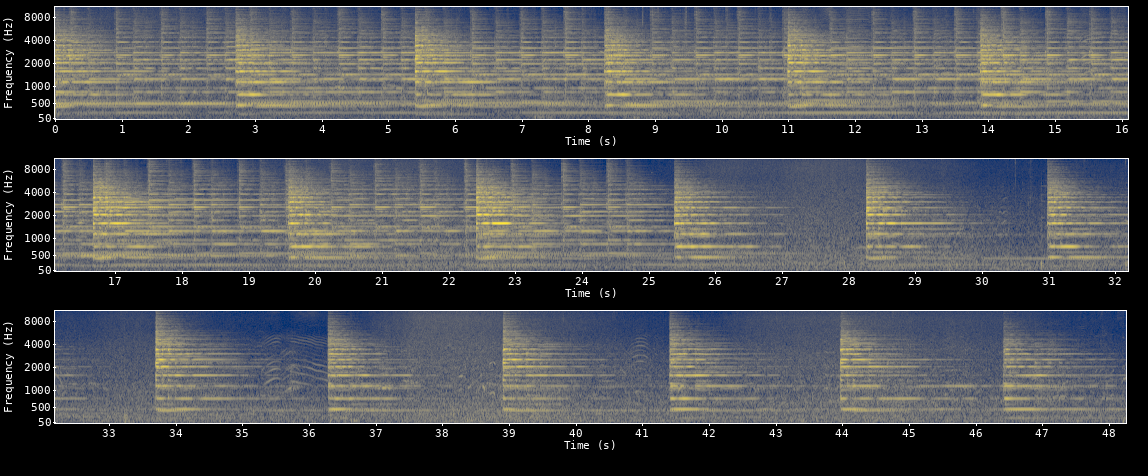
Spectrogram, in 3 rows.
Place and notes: Camogli Genua, Italien - Feierabendsiesta
Feierabendstimmung an der Küste von Camogli. Das Glockenspiel der Kirche um 17.30 Uhr läutet den Abend ein. Meeresrauschen lädt zum Träumen ein.
Camogli Genoa, Italy, March 2014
